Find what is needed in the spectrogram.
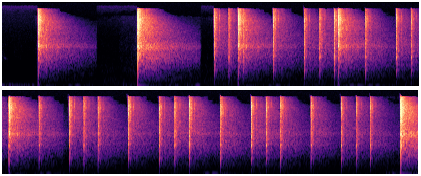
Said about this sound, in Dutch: Er zit overigens een heel apart instrument in deze symfonie, namelijk de zweep. En dat is niet gewoon een zweep, maar een slaginstrument dat klinkt als een zweep, zo.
